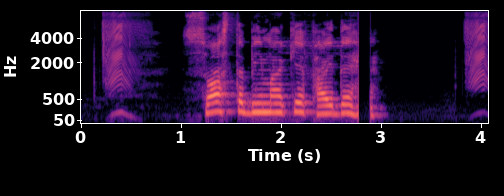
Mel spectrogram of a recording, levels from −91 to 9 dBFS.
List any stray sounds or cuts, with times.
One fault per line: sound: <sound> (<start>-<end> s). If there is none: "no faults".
sound: dropout (2.8-2.9 s)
